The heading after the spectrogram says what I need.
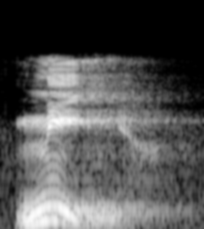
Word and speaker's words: knee: before the letter k yes there is so what do we do we cross out the silent k knee okay let's do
